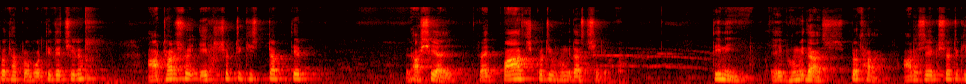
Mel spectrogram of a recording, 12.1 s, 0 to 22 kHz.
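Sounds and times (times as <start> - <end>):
man speaking: 0.0 - 1.2, 1.8 - 3.9, 5.1 - 7.8, 8.9 - 12.0.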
